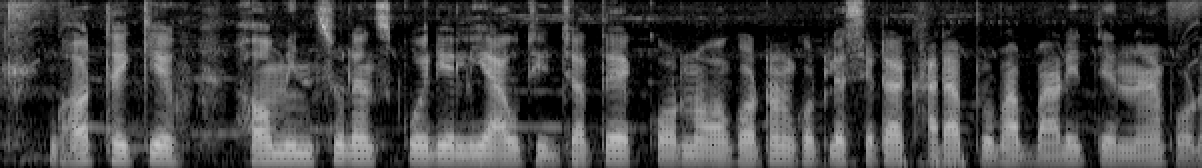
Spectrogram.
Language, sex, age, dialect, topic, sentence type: Bengali, male, 18-24, Jharkhandi, banking, statement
